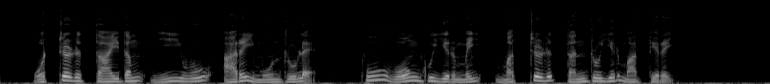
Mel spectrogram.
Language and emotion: Tamil, neutral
